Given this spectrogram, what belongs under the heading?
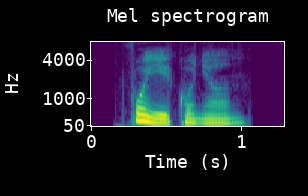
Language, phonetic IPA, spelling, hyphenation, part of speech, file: Hungarian, [ˈfojeːkoɲɒn], folyékonyan, fo‧lyé‧ko‧nyan, adverb, Hu-folyékonyan.ogg
- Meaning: fluently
